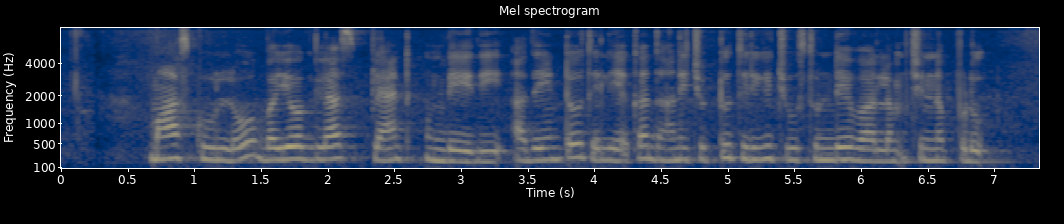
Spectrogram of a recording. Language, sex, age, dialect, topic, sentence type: Telugu, female, 25-30, Central/Coastal, agriculture, statement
